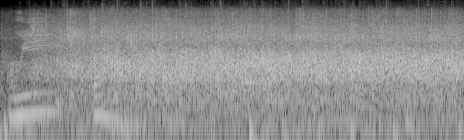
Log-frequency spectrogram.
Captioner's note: applause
